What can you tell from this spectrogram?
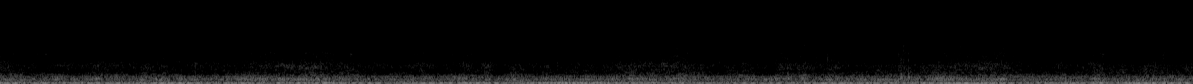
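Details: Steady low household rumble from a running dishwasher and a truck passing outside, with no animal voice heard.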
